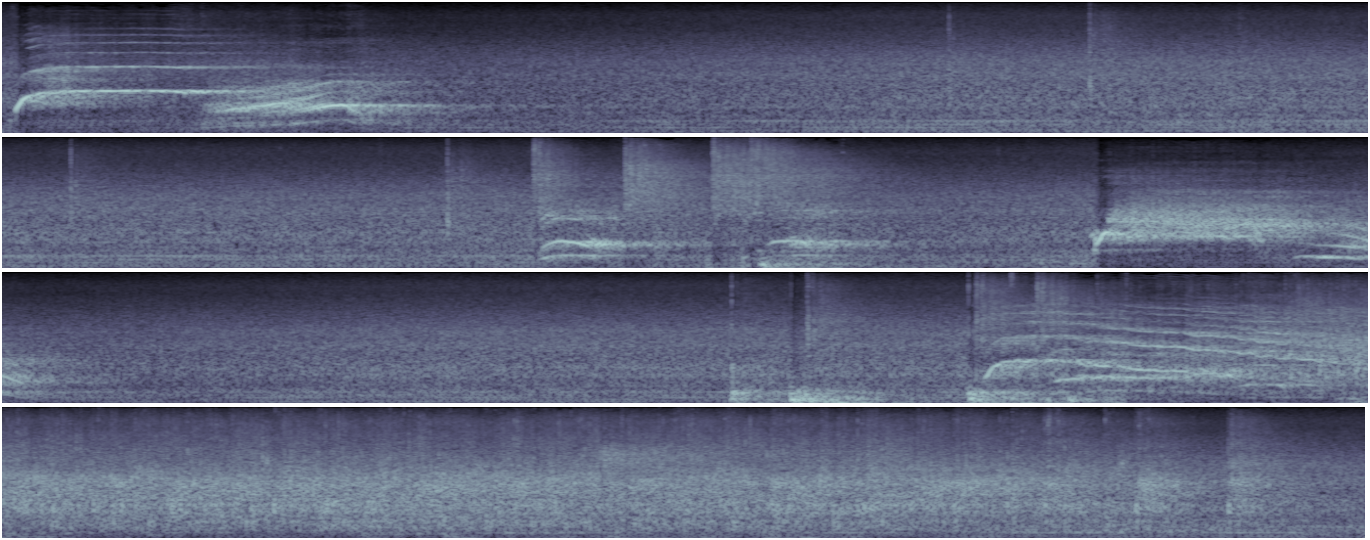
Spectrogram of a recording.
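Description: Kendo players' kiai, long rising yells near the start and again about two-thirds of the way in, with a few sharp cracks of bamboo shinai strikes in between. Spectators applaud through the last several seconds, as the referee's flag goes up to award a point.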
